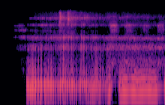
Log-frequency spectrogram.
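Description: A woman's low, wordless vocal murmur, like a hum in the throat, starting about a third of a second in, with a faint steady high whine behind it.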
